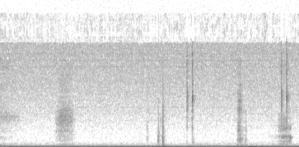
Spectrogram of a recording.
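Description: Sharp, sparse computer mouse clicks, a handful of quiet isolated taps spread out over a steady low electrical hum, with no talking.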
